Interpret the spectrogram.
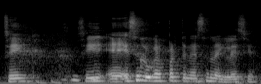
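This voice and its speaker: A man's voice: a little high, fairly quick, a little mellow, echoey room, a little hiss or hum. Slangy Mexican man telling stories. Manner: slangy, peppers speech with "güey". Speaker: guest, zombie walk organizer. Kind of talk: casual storytelling chat.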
